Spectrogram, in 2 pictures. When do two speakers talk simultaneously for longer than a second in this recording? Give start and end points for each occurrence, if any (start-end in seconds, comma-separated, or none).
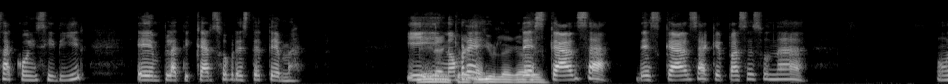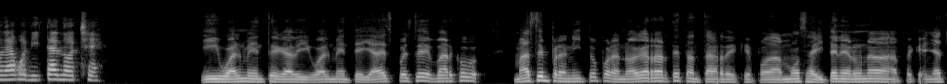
4.1-5.5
